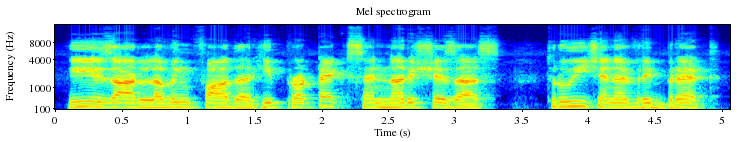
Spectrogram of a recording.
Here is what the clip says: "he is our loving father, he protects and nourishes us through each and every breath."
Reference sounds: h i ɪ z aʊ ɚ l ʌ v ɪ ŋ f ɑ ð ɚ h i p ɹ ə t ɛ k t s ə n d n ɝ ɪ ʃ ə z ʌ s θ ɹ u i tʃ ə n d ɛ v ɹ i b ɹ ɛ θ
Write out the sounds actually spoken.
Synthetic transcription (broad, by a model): h i ɪ z aʊ ɚ l ʌ v ɪ ŋ f ɑ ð ɚ h i p ɹ ə t ɛ k t s ə n d n ɝ ɪ ʃ ə z ʌ s t ɹ u i tʃ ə n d ɛ v ɹ i b ɹ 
